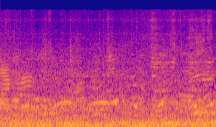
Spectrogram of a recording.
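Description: Street chatter from people nearby, over a steady low rumble of passing traffic.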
